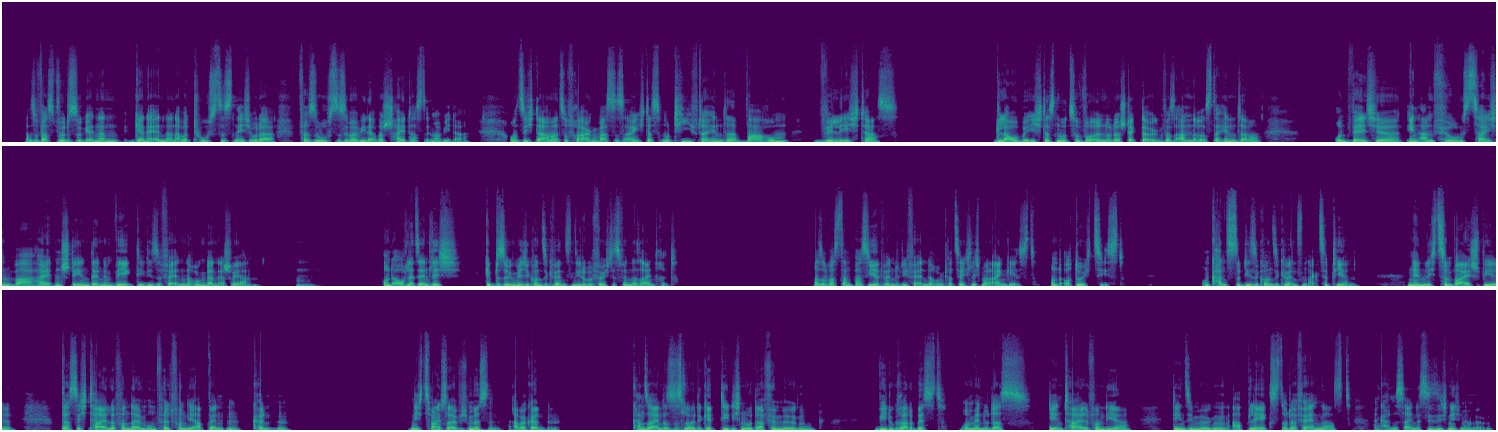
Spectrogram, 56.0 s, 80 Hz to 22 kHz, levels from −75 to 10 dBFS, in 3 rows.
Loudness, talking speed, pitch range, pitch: -19 LUFS, 165 wpm, 105-125 Hz, 115 Hz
